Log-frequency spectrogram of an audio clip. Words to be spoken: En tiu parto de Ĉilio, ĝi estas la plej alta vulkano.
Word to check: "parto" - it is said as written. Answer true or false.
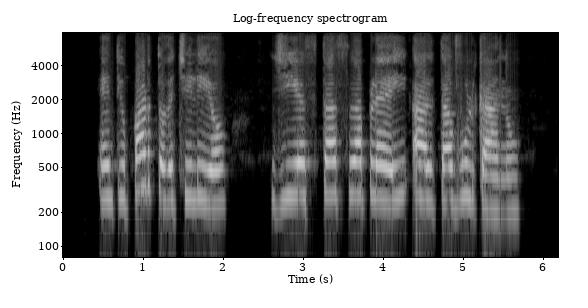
true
